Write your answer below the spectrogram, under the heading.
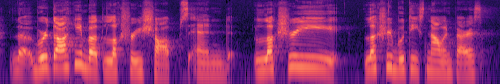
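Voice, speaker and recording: In an American accent, a woman talks at a fairly quick pace. Her pitch is fairly high, with ordinary variation. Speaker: podcast co-host. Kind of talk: casual chat.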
